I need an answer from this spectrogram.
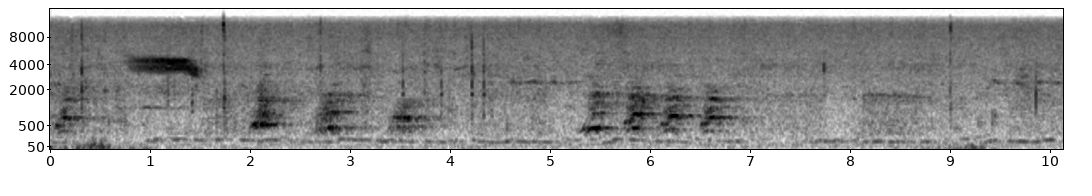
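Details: Young Dogo Canario puppies, 12 weeks old, produce two runs of sharp, tonal barks, three or four each, with a quiet gap between them, against low background hum and a faint high whistle near the start.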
